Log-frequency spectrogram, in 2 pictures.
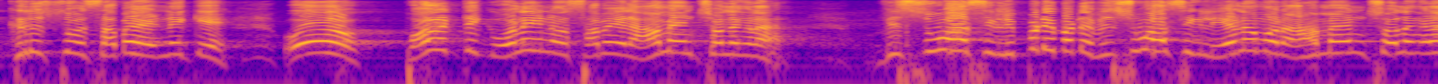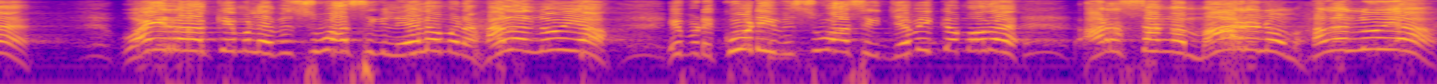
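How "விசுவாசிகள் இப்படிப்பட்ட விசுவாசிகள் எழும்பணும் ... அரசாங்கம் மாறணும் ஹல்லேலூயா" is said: high, loud cries building to a climax; rallying preaching. Real, not acted. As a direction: rouse the church, climbing to a shout. Rallying cry to the congregation.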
